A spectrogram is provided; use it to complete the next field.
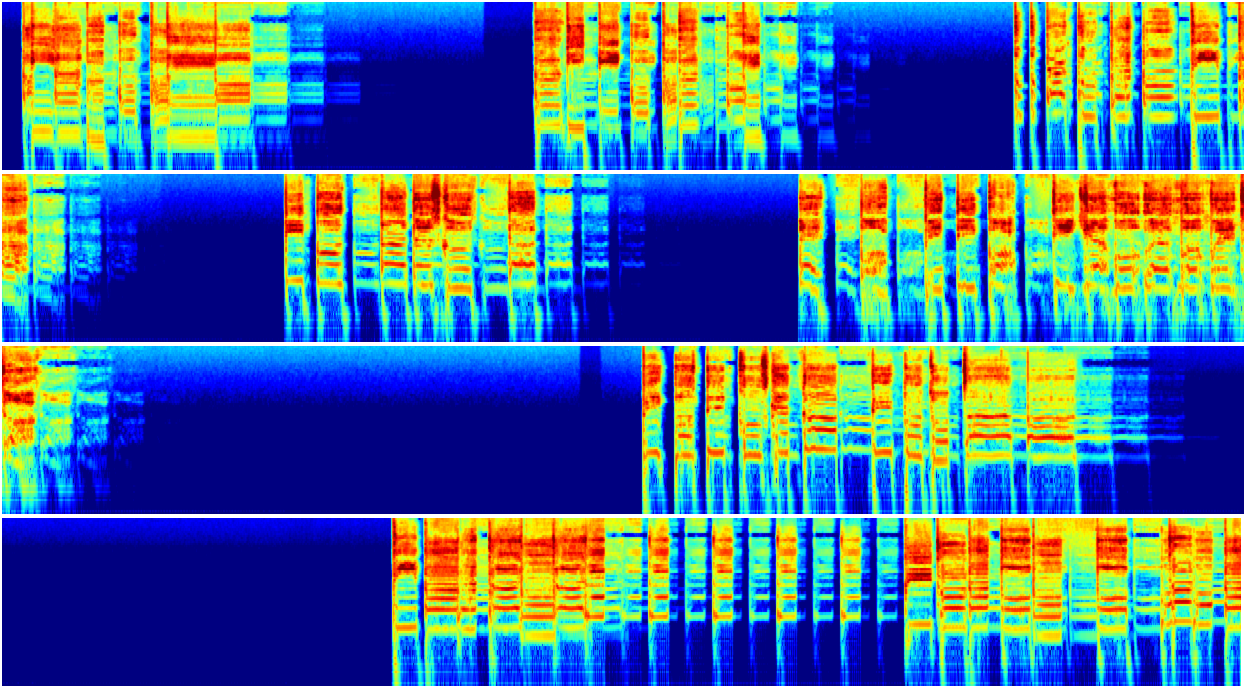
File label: Voices; fridaynightfunkin; dad erect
